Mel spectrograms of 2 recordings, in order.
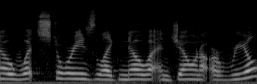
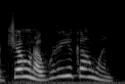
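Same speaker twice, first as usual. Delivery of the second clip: higher, louder calling out to a runaway; calling God's voice; 6 semitones higher, 4 dB louder than usual. Retold or imitated. The Lord calling after fleeing Jonah, raised voice. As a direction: call after him, pointing the way. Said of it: "I could hear it over and over".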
